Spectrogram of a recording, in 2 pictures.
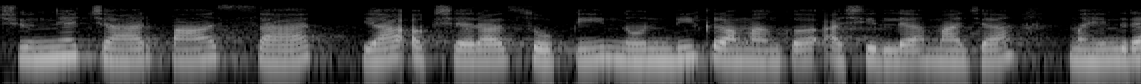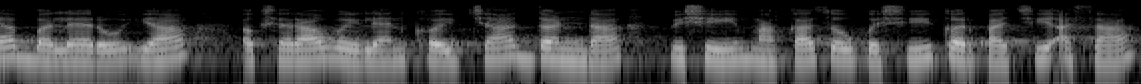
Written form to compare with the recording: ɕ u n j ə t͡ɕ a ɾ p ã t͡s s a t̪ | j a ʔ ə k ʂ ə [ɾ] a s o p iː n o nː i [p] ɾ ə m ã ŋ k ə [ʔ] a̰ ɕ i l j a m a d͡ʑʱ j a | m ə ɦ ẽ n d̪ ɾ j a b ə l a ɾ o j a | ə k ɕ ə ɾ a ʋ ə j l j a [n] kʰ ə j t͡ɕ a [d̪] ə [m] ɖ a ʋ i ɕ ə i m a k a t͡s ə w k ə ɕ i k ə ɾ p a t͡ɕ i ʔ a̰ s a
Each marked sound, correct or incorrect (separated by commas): correct, incorrect, correct, correct, correct, incorrect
